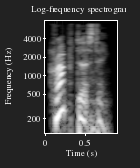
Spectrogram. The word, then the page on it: crop-dusting: British English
